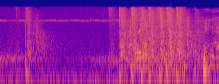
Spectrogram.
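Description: Gunfire in the video game WarZ, a lone shot then a loud rapid burst of automatic fire with sharp cracks, close and continuous toward the end.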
